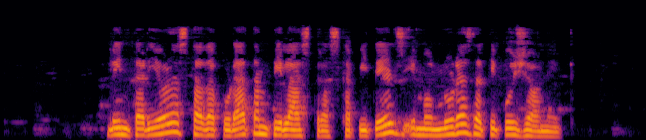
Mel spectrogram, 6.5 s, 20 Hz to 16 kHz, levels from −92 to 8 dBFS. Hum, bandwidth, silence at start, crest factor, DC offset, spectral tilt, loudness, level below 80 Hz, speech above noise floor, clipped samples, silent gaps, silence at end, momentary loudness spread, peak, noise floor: none; 7.8 kHz; 1.05 s; 14 dB; under 0.1%; -6.5 dB/octave; -16 LUFS; -56 dBFS; 53 dB; under 0.1%; none; 0.85 s; 7 LU; -2 dBFS; -69 dBFS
